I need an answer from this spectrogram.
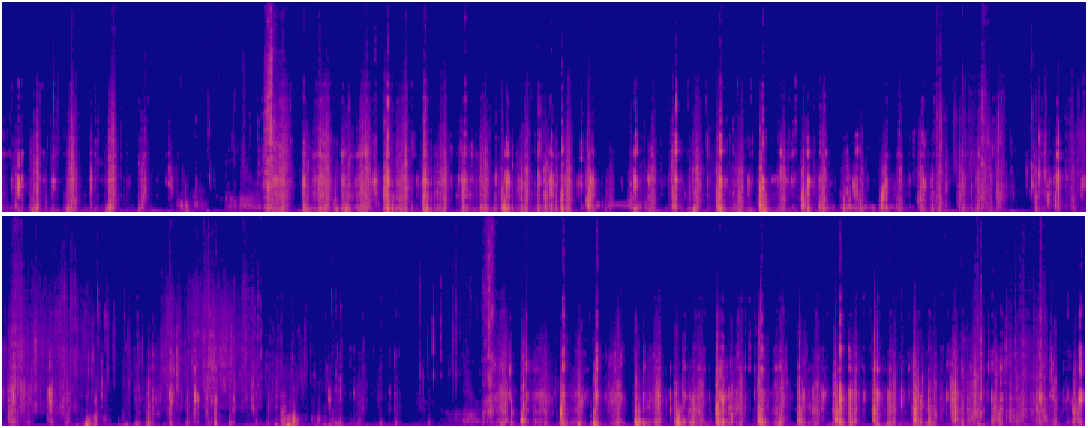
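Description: Close-miked chewing of crispy fried food: dense, crackling crunches of the coating as it is bitten and chewed. There are two short lulls, about two seconds in and about twenty seconds in.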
